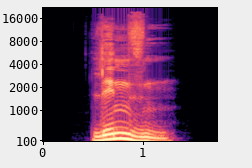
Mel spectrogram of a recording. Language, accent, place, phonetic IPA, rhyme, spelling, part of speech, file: German, Germany, Berlin, [ˈlɪnzn̩], -ɪnzn̩, linsen, verb, De-linsen.ogg
- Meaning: to peek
